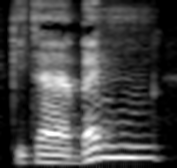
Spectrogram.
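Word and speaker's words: كتابًا: So, kitaban, kitabun, kitabin is how it's written. Kitaban, kitabun, kitabin is how it's pronounced.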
